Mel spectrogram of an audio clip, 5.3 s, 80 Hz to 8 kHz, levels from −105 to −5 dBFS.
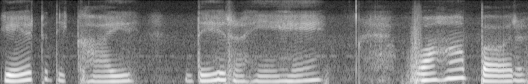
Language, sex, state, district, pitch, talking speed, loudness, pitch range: Hindi, female, Madhya Pradesh, Dhar, 205 Hz, 80 wpm, -19 LUFS, 190-230 Hz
